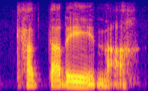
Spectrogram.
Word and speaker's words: Katarina: It's fun to hear you say it when you put the Italian accent on. All right. Katarina.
